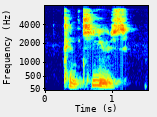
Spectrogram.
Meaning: To injure without breaking the skin; to bruise
- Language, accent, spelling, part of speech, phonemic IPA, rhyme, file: English, Southern England, contuse, verb, /kənˈtjuːz/, -uːz, LL-Q1860 (eng)-contuse.wav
